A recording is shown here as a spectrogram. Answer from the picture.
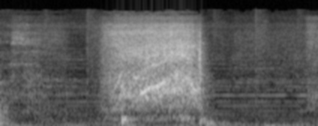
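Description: Dual-pane acrylic camper-trailer window pulled shut and latched: a scraping rub of under a second with a rising squeak, and a knock as it closes.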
